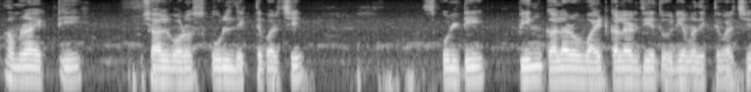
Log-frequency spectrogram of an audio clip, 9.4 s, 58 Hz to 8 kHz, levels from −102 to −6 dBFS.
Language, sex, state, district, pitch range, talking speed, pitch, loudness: Bengali, male, West Bengal, North 24 Parganas, 105-115 Hz, 115 wpm, 110 Hz, -18 LUFS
